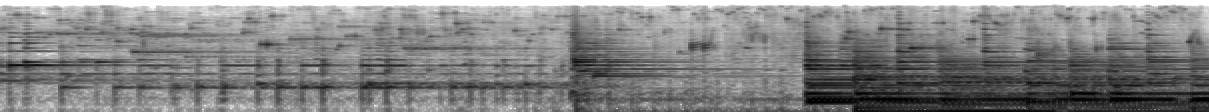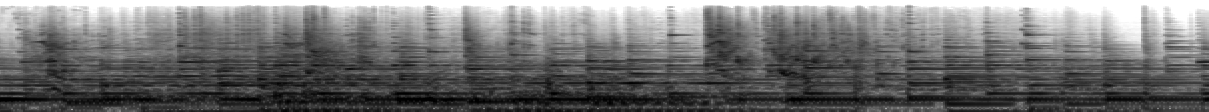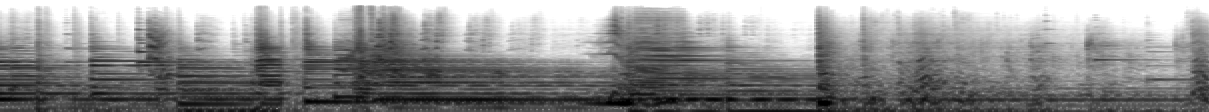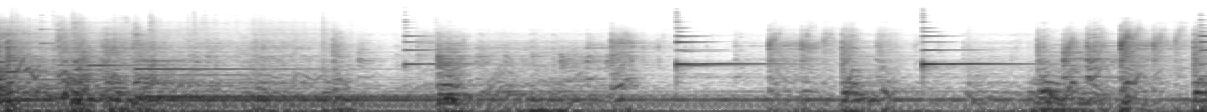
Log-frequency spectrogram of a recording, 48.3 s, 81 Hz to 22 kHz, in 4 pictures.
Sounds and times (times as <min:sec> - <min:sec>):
Harp: 0:00.0 - 0:48.3
Plucked string instrument: 0:00.0 - 0:48.3.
